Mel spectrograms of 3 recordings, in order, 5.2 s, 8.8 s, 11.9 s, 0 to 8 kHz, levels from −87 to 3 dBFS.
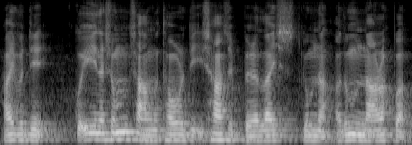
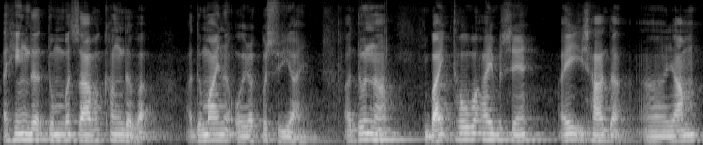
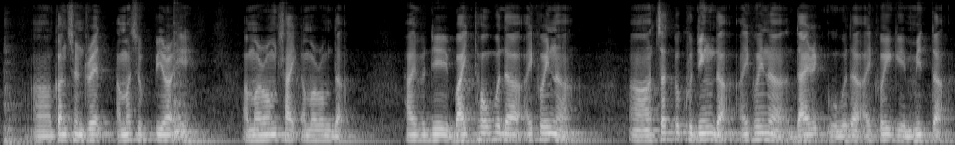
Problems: none marked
